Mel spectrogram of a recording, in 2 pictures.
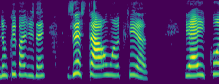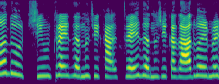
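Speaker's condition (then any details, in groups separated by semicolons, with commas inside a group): Cerebral palsy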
